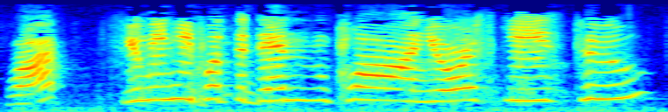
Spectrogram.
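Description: An actress playing a wry, quick-witted schoolteacher with an American accent and a wisecracking way in old-time radio comedy. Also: female voice, extremely high pitch, steady tone. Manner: dry, wisecracking. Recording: dull old radio broadcast, studio audience behind.

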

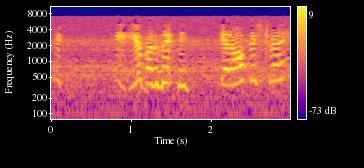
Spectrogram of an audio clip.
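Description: A woman's voice: very high voice, steady tone, moderate pace, sharp tone. An actress playing an indignant, easily frightened lady train passenger with a Southern American accent, in old radio drama style. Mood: terrified pleading. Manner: huffy, theatrical, exclaiming. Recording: dull old radio recording, faint noise.

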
